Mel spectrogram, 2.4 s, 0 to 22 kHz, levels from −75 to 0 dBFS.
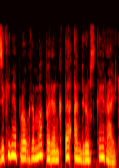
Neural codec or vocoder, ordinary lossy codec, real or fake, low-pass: autoencoder, 48 kHz, 128 numbers a frame, DAC-VAE, trained on Japanese speech; AAC, 32 kbps; fake; 19.8 kHz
